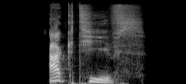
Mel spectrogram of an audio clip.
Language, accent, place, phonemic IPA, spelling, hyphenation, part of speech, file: German, Germany, Berlin, /ˈaktiːfs/, Aktivs, Ak‧tivs, noun, De-Aktivs.ogg
- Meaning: genitive singular of Aktiv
